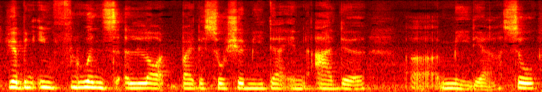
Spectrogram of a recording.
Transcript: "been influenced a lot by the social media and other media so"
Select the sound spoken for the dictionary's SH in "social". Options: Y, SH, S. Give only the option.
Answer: SH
